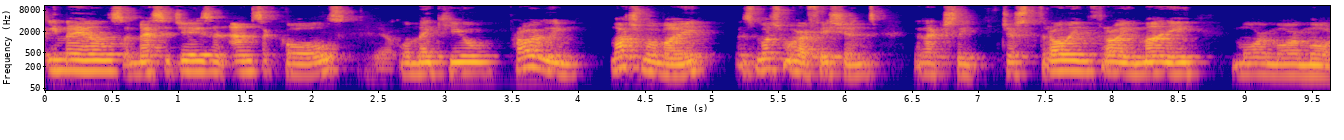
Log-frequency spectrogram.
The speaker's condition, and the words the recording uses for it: No condition.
